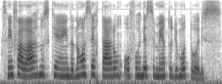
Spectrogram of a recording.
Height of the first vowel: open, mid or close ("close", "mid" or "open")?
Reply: mid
